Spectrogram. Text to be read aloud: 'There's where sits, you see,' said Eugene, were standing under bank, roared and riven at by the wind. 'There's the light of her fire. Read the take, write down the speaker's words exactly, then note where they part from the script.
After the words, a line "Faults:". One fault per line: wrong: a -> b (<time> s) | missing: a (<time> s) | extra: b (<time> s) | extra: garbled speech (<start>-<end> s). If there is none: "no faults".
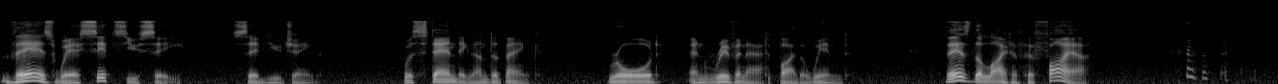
'There's where sits, you see,' said Eugene, were standing under bank, roared and riven at by the wind. 'There's the light of her fire.
Faults:
no faults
